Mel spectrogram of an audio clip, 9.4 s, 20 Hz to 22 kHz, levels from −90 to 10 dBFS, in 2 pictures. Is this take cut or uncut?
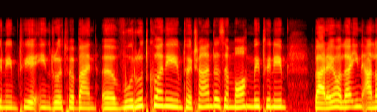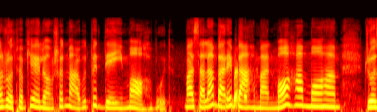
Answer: cut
